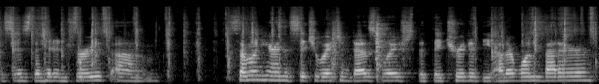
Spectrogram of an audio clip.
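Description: A woman at a moderate pace against loud background noise. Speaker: card reader. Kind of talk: tarot reading commentary. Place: home room.

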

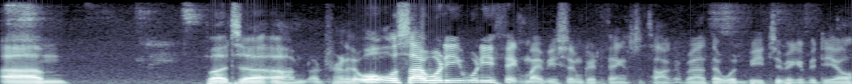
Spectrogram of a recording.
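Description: A man with a medium pitch talks at a very fast pace. His pitch swings very widely and his loudness swings a lot. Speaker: amateur flash animator. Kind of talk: casual chat.

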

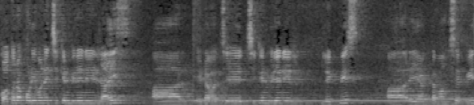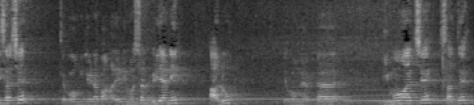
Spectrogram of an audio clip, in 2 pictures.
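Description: A man speaks at a high pitch in a flat, monotone way. Audible room echo and noticeable background noise surround him. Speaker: food vlogger. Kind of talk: casual vlog chat. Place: cafe. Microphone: phone near.

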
